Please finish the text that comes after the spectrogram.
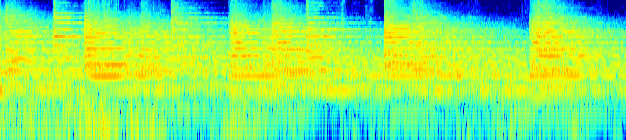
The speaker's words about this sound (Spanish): Eh, quise dejar esa escena porque no teníamos otro momento para grabar ese spot y bueno, empezaron a sonar las campanas de otra iglesia.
